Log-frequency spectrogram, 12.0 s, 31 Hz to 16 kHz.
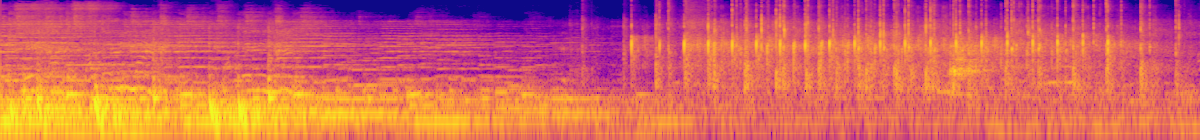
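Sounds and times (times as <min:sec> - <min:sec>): audience applause: 0:06.2 - 0:12.0.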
